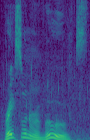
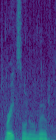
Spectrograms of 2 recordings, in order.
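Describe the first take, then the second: First: High, loud, drawn-out disbelief; astonished reread, swooping up high then falling; incredulous repeat. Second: Said in the usual way. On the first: Real, not acted. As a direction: stretch "when removed" high and slow in disbelief. Repeats item text in disbelief.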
